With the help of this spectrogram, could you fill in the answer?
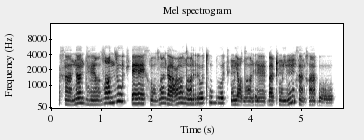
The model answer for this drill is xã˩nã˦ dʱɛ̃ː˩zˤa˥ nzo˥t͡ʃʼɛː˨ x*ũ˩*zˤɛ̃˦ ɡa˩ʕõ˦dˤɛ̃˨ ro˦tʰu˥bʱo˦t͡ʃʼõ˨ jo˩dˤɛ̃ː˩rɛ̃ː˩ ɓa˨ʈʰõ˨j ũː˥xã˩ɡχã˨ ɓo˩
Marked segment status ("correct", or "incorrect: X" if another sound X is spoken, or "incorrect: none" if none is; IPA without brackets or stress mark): correct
